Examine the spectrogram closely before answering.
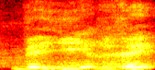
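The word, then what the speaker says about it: וְיִירְאוּ: Ici, il faut bien lire Yevarechenu Elohim veireu. Il faut prononcer le Sheva de façon à dire veireu, ils craindront.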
